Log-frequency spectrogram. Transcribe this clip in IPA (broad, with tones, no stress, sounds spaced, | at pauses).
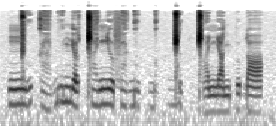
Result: ŋ͡ǁ ṳ˨˦ k a̤˨ b ṳ˧ nʲ ɔ˨ l ǁ a̤˦ ɲ ɯ˦˨ f a̤˦ ɡ ṳ˦˨ k ɡ ṳ˧ k ɡ͡ǁ ɯ˦ k ɡ͡ǁ ɑ˨ ɲ ɑ˨ nʲ p ɯ˧ b ɾ ɑ˧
